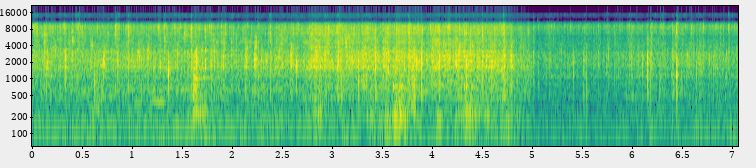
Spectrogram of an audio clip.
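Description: Sliced onions and freshly added ginger paste sizzling in hot oil in a metal kadai, stirred with a metal spatula that clicks and scrapes against the pan. The sizzle dies down about five seconds in.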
